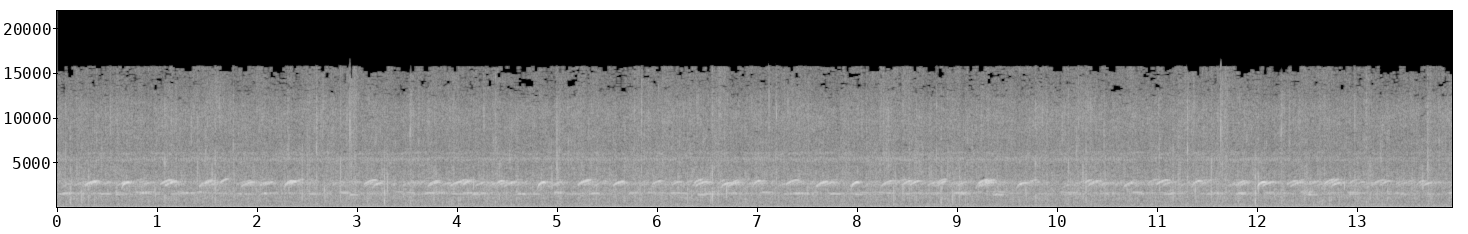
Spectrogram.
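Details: Chorus of coqui frogs on Hawaii's Big Island in a tropical rain shower, their short rising two-part chirps repeating continuously and overlapping, with gentle rainfall and scattered drop ticks underneath.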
